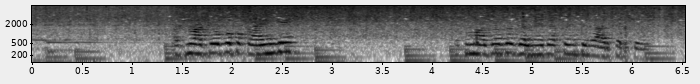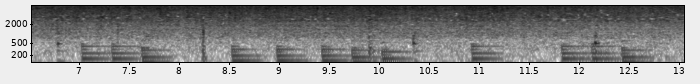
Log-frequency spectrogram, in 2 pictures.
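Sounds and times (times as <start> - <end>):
background music with low notes: 0.0 - 13.0
vegetables sizzling in hot oil: 0.0 - 13.0.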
